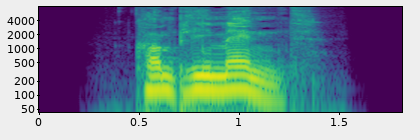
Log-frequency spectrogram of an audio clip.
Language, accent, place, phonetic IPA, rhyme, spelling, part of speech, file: German, Germany, Berlin, [ˌkɔmpliˈmɛnt], -ɛnt, Kompliment, noun, De-Kompliment.ogg
- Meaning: compliment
